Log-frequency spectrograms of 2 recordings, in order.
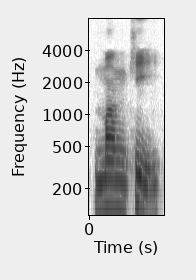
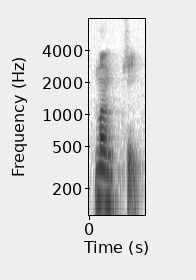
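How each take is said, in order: First: The stress is on the second syllable. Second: The stress is on the first syllable. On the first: The speaker calls it wrong. "So we don't say monkey" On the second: The speaker calls it right. "We put stress on the first syllable and the second one is unstressed"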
